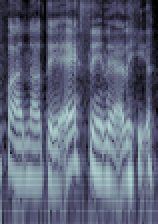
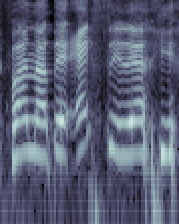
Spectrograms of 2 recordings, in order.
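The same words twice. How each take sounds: First: Said in the usual way. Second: "Find out that accent out of here" hammed up, higher and louder; mock-voicing Hope telling Daphne off. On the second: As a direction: playfully put on a bossy soap-star voice. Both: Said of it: "She ain't said that for real".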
